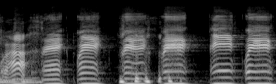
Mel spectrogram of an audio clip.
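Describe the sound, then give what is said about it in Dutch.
A person imitates the call of Martians from a film, about six sharp, nasal squawking bursts in a quick, steady rhythm, loud, sounding much like a frantic duck quacking. “Ik, mijn moeder werd altijd helemaal gek van me als ik dat geluid van die Martians nadeed.”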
